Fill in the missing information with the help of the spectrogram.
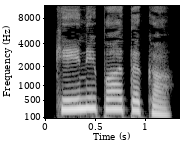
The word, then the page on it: ಕೇನಿಪಾತಕ: kēnipātaka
